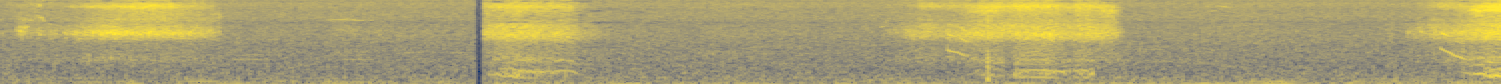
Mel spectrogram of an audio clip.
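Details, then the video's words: Sleeping cat snoring softly: hissy breath bursts with a faint low rumble, recurring roughly every two seconds over a quiet background hum. "Cat sleeping and snoring"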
